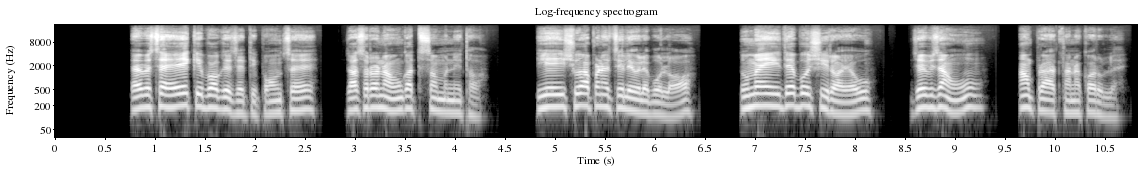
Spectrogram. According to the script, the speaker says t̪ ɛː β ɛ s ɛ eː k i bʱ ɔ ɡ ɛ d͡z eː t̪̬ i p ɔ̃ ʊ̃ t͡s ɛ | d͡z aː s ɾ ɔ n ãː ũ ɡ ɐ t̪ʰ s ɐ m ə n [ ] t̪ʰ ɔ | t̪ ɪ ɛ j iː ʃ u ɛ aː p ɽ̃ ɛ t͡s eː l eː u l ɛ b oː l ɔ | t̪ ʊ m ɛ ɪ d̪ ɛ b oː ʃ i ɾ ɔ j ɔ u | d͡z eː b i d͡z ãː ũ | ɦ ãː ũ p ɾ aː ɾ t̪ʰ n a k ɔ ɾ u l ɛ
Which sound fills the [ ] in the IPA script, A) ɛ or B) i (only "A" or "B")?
B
